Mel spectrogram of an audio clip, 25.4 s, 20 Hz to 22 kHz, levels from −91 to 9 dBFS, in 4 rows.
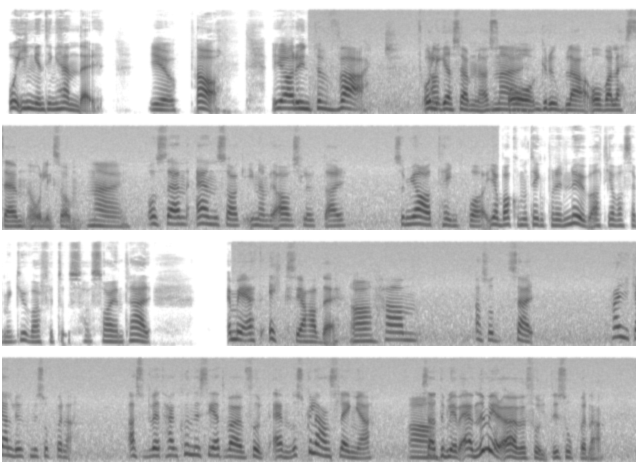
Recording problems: hiss; noticeable; from 3 to 11 s and from 15 s on; 15 dB below the speech

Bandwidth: 16 kHz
